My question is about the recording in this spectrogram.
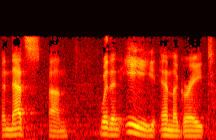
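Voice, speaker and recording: A man with an Appalachian accent giving a religious lecture point by point, haltingly searching for words. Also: mid-range voice, lively intonation, a bit bright, dull audio. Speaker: catechism teacher.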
